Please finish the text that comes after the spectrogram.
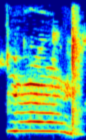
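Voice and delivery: high, drawn-out yay; half-hearted high-pitched celebration; mock cheer. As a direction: cheer in pretend delight. Mock cheer about teenagers at home.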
